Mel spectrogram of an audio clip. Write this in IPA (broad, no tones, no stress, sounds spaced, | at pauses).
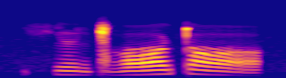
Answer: ç ẽ ɡ͡ǁ ɑ̃ ʈ ɑ̃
